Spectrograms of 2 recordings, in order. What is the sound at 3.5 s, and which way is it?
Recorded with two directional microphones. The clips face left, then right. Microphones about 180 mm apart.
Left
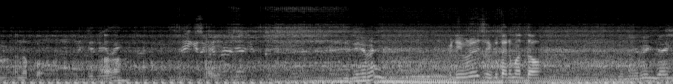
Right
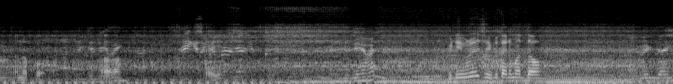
Speech, 45° left (ahead or behind).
